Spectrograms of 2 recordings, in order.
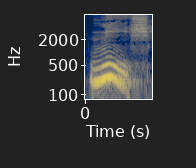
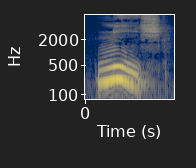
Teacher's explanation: an n sound high e and sh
